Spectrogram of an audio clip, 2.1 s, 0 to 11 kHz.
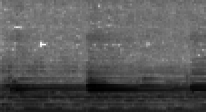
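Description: Electric guitar, a Squier Classic Vibe '60s Stratocaster played through a BOSS GT-1 effects processor, playing slow ambient blues with sustained notes ringing over a looped part. A new note is picked just before a second in and another near the end.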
